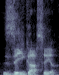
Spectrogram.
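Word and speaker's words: Zee Garcia: reviewer whose name is z Garcia and that is spelled z-e-e so there is no way to pronounce that other than Z so Z Garcia every everything else is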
